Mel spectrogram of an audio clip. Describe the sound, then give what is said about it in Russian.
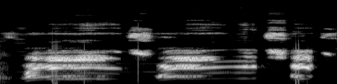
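A mule, the offspring of a mare and a donkey, brays loudly with harsh, strained calls that alternate between a high squeal and a lower honk in a rough, see-sawing rhythm, with no talking over it. “вот эти чудесные, странные, пристранные звуки, конечно же, издает мул”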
